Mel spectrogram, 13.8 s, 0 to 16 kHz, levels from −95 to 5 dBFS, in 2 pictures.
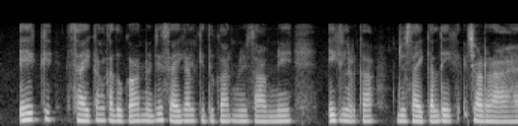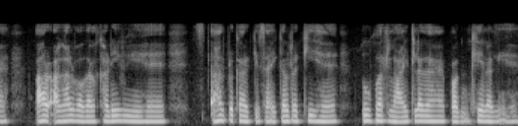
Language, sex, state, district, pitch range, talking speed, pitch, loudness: Hindi, female, Bihar, Purnia, 150-165 Hz, 155 wpm, 155 Hz, -20 LUFS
